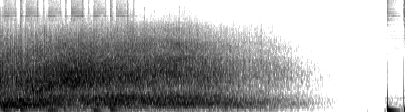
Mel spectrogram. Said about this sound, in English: I hop in the air car, flip on the protective shield, and blast my butt out of there.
